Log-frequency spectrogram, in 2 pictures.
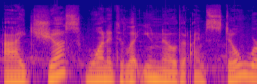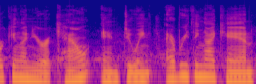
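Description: A man's voice: a little high, animated, moderate pace, a little mellow, lightly acted. A man playing a cocky, argumentative call-center worker in an audio comedy. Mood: polite, patronizing. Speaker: call center customer service agent. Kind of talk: audio fiction comedy acting.

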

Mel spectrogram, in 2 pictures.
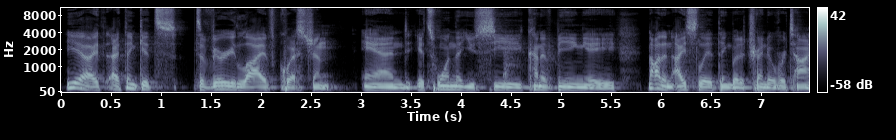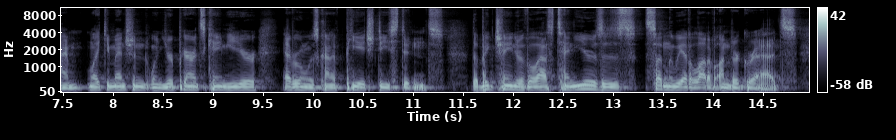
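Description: A man, an author and journalist, answering questions thoughtfully at a live on-stage interview. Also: on the low side. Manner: thoughtful, measured, hedging with "kind of". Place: event hall with live audience.

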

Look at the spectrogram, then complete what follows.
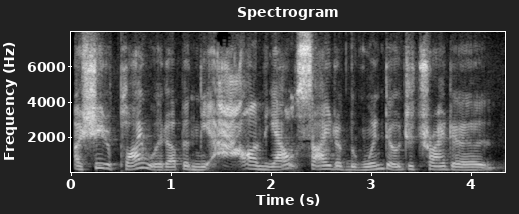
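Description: A woman's voice: fairly low pitch, moderate pace, husky. An older woman with an American accent, chatting casually as a guest on an interview show. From United States. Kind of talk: casual chat.

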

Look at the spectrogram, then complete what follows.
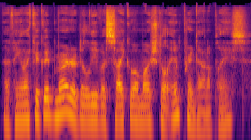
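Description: A man voicing a confident young woman ghost hunter, brisk and matter-of-fact with a dry wit. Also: medium pitch, a little mellow, lightly acted.

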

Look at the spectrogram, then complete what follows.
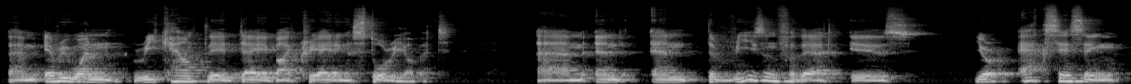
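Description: Interview guest: a lower-voiced man, earnest and reflective, who restarts his sentences, recorded in an echoey room. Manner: thoughtful, earnest, frequent restarts and repetitions. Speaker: guest author. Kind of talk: podcast interview.

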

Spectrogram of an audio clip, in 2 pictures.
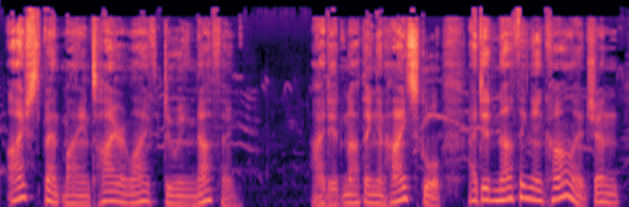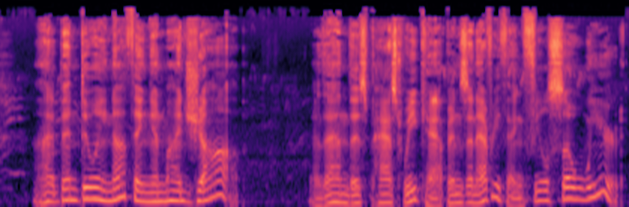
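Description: A man's voice: mid-range voice, animated, measured pace, a little mellow. A man playing an awkward, apologetic, burnt-out office worker in an audio drama, speaking hesitantly and earnestly. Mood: awkward, glum.

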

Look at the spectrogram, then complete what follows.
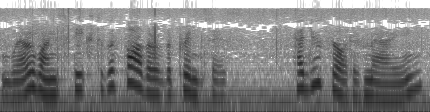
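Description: An actress playing a gentle young Aztec princess, formal and earnest, in a 1940s radio romance. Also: female voice, on the low side, animated, moderate pace, natural voice. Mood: gracious, earnest. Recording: dull, hissy old radio recording.

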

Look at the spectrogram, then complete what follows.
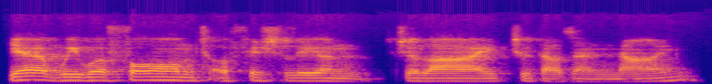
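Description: A middle-aged man from Singapore, talking as a podcast guest with a very low voice. He explains at length and restarts phrases, dropping in "you know" as he goes. The recording sounds muffled and lo-fi. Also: normal speed, a little mellow. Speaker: guest, healthcare executive. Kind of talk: conversational interview answers. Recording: dull lo-fi audio.

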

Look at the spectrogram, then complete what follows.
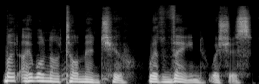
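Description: A woman voicing a compassionate, formal gentleman in a classic novel reading, grave and restrained, with halting phrases. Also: a bass voice, lively intonation, no echo, clean studio sound.

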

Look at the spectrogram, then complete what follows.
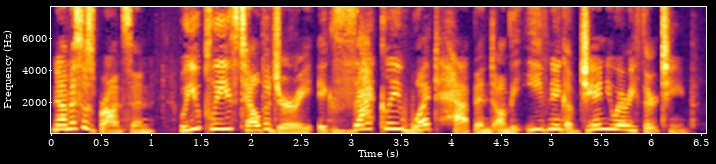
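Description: A woman's voice: a little high, lively intonation, normal speed, darkish tone, no room sound, lightly acted. An actress in a 1940s radio drama playing a female district attorney who questions a witness with pointed persistence. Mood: questioning.

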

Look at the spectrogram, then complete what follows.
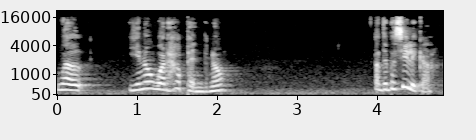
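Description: A high-pitched Italian waitress, chatty yet fatalistic. Her English is accented and wistful, with natural audio drama delivery. A faint rumbling noise sits behind her. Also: expressive, measured pace, vocal fry, exaggerated voice. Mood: hushed, wistful. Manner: wistful, non-native English phrasing. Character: friendly, chatty, fatalistic Venetian café waitress.

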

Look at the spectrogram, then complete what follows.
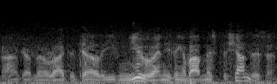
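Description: Low-voiced, wry doctor in vintage radio drama played by a man. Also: very fast, fairly bright tone, close to an everyday voice. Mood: calm, evasive. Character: assured, wry, kindly male physician and professor. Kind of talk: 1950s radio drama acting. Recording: muffled, faintly noisy 1950s radio broadcast.

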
